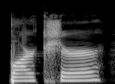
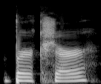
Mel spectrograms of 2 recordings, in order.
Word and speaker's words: Berkshire: for tourists but basically if you see an ER it's very rarely pronounced ER so we've got for example uh the the county where where Windsor is where Windsor Castle is is is Berkshire not Berkshire right uh in America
